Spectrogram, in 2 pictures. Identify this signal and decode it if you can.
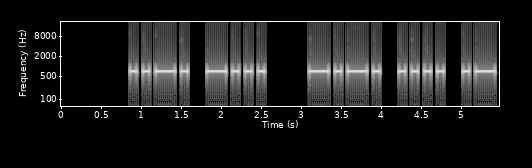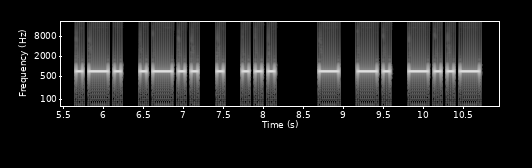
Morse code, heard as a keyed tone, about 16 wpm, 700 Hz. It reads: FB CHARLES TNX
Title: Practice QSO - Exchange 3 - More Info - 15wpm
